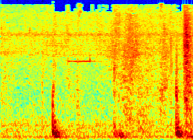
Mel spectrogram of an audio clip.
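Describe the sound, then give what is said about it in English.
A man's footsteps as he steps away in a darkened bedroom: three soft, low, muffled thuds spaced roughly evenly over a steady quiet hiss. “He pulls a lap blanket from the foot of her bed and rolls it up in his arms, then steps away.”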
